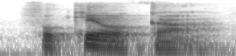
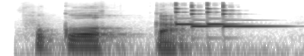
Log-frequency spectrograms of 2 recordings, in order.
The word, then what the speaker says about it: Fukuoka: Fukioa. Fukuoka. Yes. Yes. I know I've been pronouncing it wrongly and even now I cannot unhear my own mistake anymore.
